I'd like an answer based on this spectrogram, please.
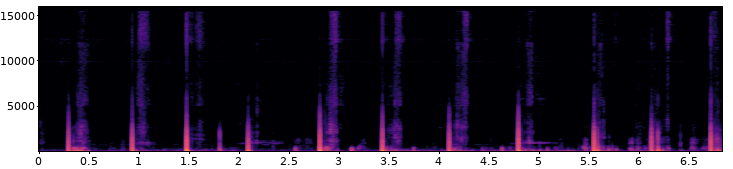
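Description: A string of sharp, irregular clicks and taps, roughly two a second, with a few faint short squeaks between them.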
